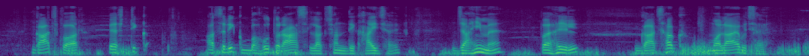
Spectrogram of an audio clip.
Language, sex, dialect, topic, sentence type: Maithili, male, Bajjika, agriculture, statement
